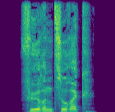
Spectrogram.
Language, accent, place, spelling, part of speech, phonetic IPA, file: German, Germany, Berlin, führen zurück, verb, [ˌfyːʁən t͡suˈʁʏk], De-führen zurück.ogg
- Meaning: inflection of zurückführen: 1. first/third-person plural present 2. first/third-person plural subjunctive I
